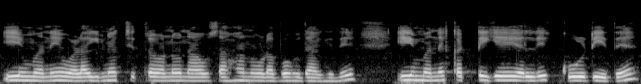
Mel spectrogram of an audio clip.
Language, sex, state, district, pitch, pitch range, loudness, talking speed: Kannada, female, Karnataka, Koppal, 180 Hz, 175-195 Hz, -13 LUFS, 105 wpm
